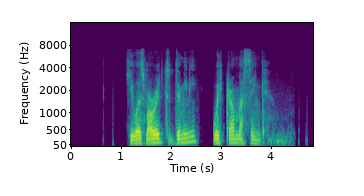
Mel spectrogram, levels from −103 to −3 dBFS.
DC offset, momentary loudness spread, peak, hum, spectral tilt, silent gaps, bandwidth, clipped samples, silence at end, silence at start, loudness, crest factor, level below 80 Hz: under 0.1%; 16 LU; -2 dBFS; none; -9 dB/octave; 2.64-2.84 s; 6.8 kHz; under 0.1%; 0.7 s; 1.2 s; -18 LUFS; 18 dB; -52 dBFS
